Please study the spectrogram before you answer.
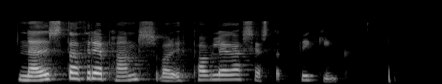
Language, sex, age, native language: Icelandic, female, 60-69, Icelandic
